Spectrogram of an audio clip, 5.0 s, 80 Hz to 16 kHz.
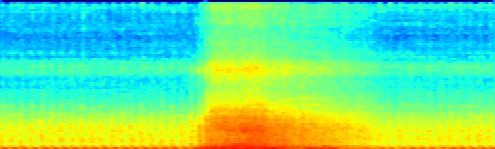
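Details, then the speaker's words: Honda CB150R (CB150FI) running after starter fix: neutral switch contact ball cleaned, the only fault (battery new, relay, starter motor, button fine). Steady, even single-cylinder putter, a clean throttle blip, then a settled idle with no misses. "saudara cukup buat Kalita coba ternyata kembali normal Hai masalahnya hanya ada di sweet netralnya tadi ya"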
